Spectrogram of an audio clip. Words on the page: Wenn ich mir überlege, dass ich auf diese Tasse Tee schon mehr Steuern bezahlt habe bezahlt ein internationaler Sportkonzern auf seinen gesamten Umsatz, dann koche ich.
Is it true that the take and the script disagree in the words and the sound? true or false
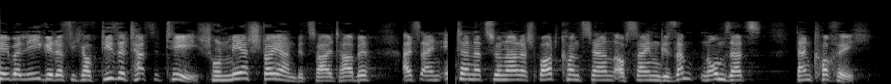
true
